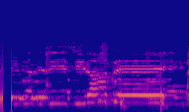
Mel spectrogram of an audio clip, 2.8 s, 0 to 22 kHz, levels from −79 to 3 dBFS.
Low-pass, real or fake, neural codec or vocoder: 5.4 kHz; fake; vocoder, 44.1 kHz, 128 mel bands every 512 samples, BigVGAN v2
